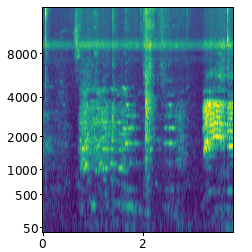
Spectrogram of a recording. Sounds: Sigh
